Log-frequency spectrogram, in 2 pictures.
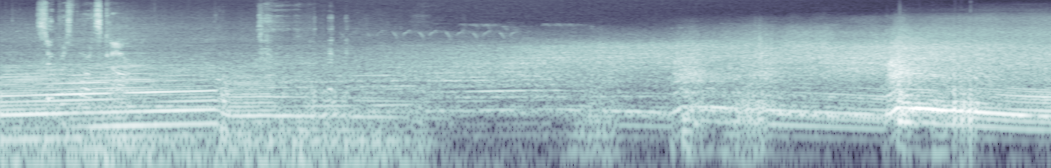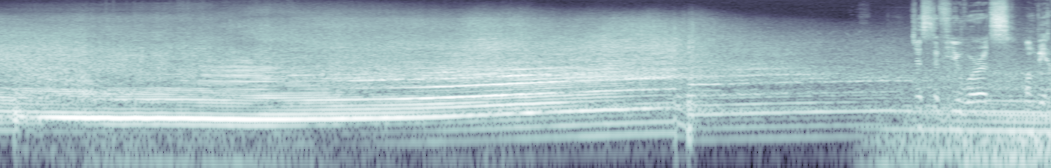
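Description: A Lamborghini Huracan EVO RWD on a Black Forest drive: a loud, close engine surging and easing through revs, with a sustained high-rev stretch mid-way and a brief voice near the end.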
